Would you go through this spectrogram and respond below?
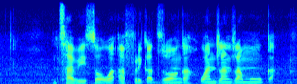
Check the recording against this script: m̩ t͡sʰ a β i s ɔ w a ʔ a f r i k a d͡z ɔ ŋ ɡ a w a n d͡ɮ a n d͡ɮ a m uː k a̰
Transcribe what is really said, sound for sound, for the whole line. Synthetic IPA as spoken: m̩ t͡sʰ a β i s ɔ w a ʔ a f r i k a d͡z ɔ ŋ ɡ a w a n d͡ɮ a n d͡ɮ a m uː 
